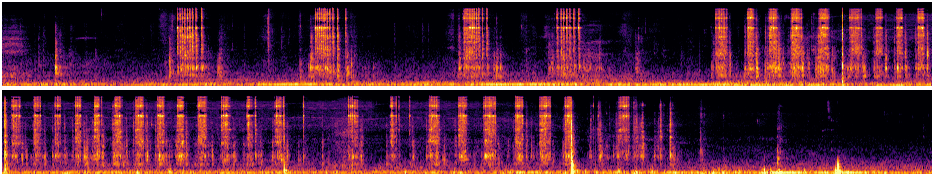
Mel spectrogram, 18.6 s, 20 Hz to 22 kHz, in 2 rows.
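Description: Socket ratchet clicking while turning bolts on a 2014 Kia Cadenza during a PCV valve job, with fast bursts of sharp close pawl clicks in quick rhythmic runs and short pauses.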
